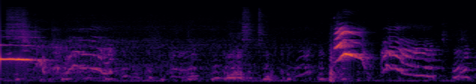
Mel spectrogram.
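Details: Deutsch Drahthaar hunting dog at a kennel in Romania: drawn-out, wavering whines that slide up and down, with a loud rising whine midway, in a quiet room.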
